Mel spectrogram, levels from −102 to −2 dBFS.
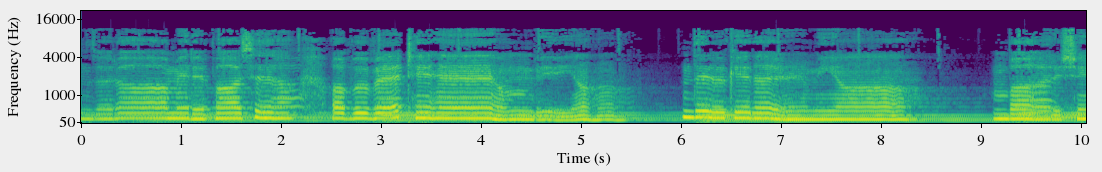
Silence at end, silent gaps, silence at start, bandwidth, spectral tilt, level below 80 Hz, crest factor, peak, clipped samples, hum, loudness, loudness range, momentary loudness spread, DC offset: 0 s; none; 0 s; 11.5 kHz; -7 dB/octave; -44 dBFS; 12 dB; 0 dBFS; under 0.1%; none; -12 LUFS; 1 LU; 12 LU; under 0.1%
